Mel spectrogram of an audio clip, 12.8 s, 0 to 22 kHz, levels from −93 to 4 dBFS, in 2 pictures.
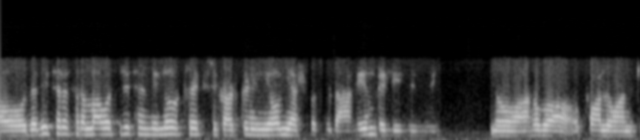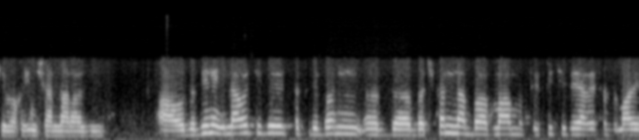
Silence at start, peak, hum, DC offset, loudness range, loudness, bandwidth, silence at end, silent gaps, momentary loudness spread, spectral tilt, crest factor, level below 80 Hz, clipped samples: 0 s; -6 dBFS; none; under 0.1%; 2 LU; -22 LUFS; 4.1 kHz; 0 s; none; 7 LU; -10 dB/octave; 16 dB; -60 dBFS; under 0.1%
